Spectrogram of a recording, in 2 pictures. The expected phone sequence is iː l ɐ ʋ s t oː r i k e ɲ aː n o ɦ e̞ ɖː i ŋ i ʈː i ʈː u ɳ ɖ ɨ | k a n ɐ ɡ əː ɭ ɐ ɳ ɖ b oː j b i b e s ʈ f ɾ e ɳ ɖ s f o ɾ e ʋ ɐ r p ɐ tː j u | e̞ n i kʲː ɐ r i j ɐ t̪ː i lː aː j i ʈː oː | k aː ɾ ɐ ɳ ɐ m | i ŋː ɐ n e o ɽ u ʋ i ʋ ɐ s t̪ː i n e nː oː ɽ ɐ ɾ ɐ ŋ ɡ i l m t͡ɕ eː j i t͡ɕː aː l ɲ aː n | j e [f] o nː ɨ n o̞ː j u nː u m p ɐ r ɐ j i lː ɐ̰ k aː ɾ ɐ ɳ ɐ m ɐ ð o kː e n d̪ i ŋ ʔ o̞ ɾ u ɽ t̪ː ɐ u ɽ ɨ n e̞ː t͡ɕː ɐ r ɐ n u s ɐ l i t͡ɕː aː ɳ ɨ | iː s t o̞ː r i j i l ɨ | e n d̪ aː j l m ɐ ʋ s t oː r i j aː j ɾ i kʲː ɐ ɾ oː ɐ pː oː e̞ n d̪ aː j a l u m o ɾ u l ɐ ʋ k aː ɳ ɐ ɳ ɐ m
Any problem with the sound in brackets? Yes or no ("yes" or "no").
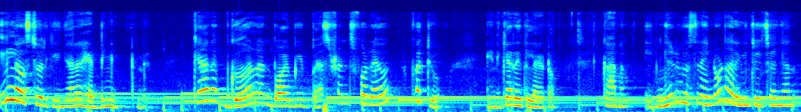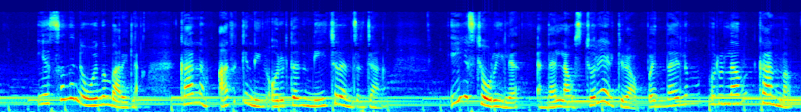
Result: yes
